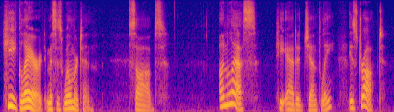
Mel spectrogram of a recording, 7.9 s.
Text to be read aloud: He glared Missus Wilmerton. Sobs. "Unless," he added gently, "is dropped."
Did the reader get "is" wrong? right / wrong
right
